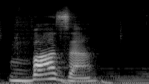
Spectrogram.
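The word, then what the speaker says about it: ваза: is V vv because in English lesson it has the sound bb but in Russian it has the sound vv like uh English v VV vaza vza vaza vaza.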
